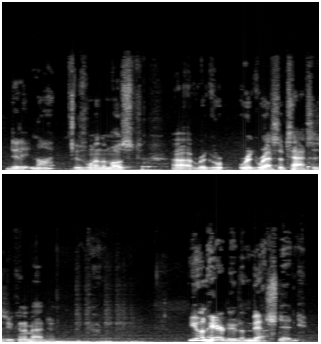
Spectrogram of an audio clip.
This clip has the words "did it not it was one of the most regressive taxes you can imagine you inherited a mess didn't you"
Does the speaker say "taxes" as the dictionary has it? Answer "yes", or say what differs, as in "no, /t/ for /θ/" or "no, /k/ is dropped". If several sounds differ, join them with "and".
yes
